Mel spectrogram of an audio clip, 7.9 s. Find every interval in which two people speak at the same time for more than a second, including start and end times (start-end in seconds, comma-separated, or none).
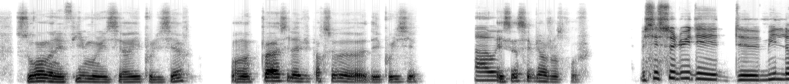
none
